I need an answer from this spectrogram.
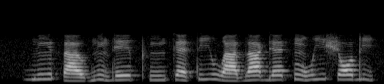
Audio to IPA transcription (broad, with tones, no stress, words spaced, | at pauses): bĩ˦θa˨ʊ̯bĩ˦˨de˦ pʰĩ˦kɛ˦˨ ti˦wä˨dä˦ ɡɛ˦kũ˦˨ wi˦ʃɔ˦di˦˨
